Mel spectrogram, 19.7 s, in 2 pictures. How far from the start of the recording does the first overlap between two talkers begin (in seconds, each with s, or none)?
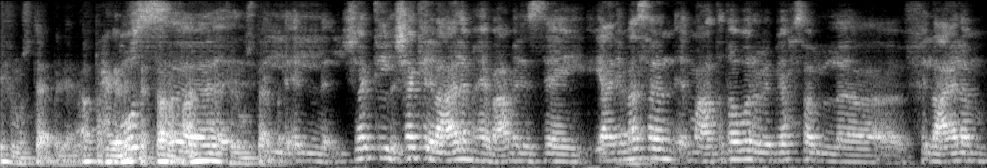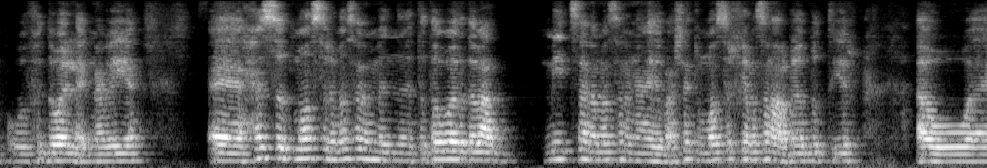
1.2 s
